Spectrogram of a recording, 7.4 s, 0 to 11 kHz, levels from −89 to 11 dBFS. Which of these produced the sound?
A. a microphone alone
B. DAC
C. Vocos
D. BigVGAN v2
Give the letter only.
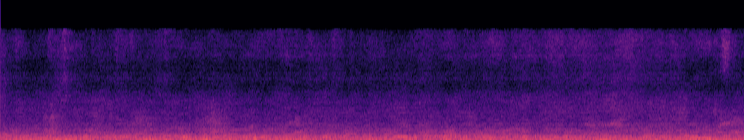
B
